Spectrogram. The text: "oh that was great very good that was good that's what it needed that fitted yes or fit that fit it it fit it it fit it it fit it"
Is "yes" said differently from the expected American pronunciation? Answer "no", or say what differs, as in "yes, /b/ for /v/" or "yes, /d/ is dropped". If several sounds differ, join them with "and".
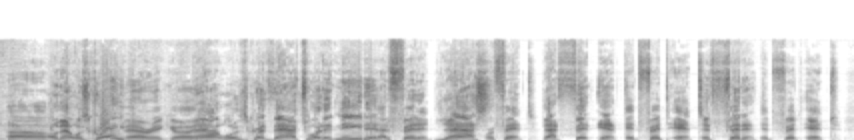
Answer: no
